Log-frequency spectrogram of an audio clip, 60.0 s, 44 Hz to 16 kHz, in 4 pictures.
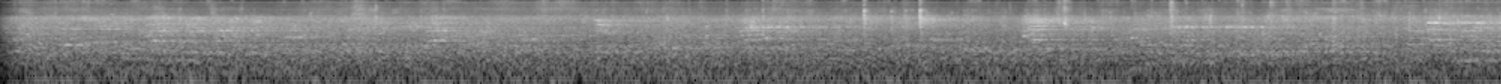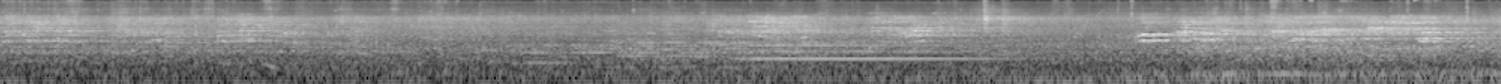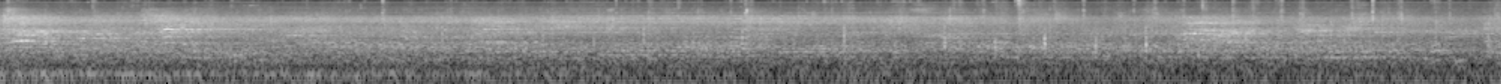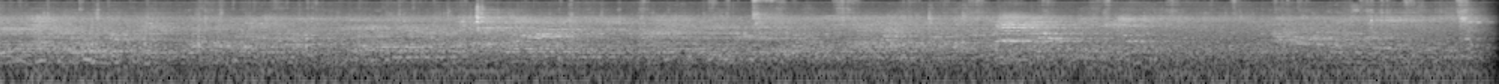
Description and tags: Sounds from a railway station. This is a collage from sounds recorded at a train platform and in the concourse. Recorded on MD with two Sennheiser ME 102 mic capsules worn as binaural microphones.
station, binaural, platform, railway, train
